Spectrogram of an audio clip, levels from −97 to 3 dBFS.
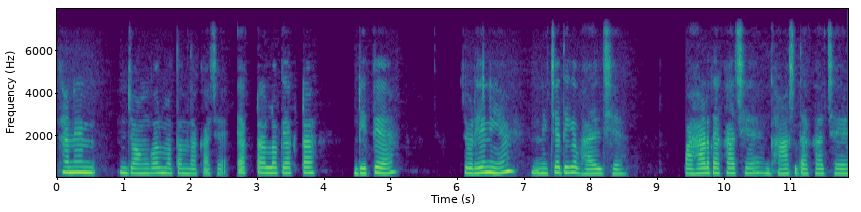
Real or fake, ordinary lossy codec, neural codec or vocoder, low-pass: real; none; none; 7.2 kHz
